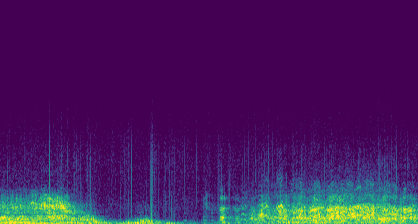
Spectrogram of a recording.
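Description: The engine of a yellow car cranks and sputters into a low, rough rumble, briefly dipping before settling into a steady, noisy running drone.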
